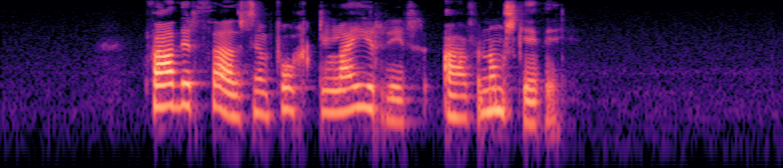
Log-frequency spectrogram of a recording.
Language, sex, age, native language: Icelandic, female, 40-49, Icelandic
